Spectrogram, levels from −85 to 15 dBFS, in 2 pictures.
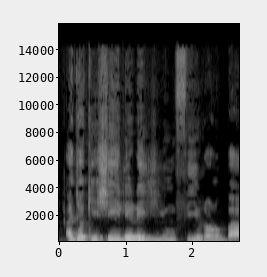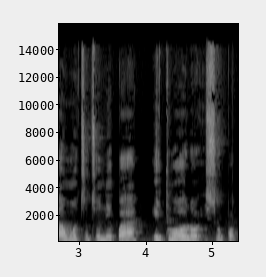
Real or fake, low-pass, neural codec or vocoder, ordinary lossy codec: real; 14.4 kHz; none; MP3, 64 kbps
